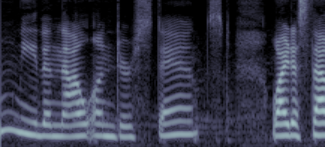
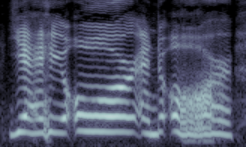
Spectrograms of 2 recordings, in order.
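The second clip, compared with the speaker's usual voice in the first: slow, loud, ringing vow; defiant shout; 2 semitones higher, 6 dB louder, slower than usual. Acted. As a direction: hurl the threat out slowly. Hector's threat to Achilles peaks.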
